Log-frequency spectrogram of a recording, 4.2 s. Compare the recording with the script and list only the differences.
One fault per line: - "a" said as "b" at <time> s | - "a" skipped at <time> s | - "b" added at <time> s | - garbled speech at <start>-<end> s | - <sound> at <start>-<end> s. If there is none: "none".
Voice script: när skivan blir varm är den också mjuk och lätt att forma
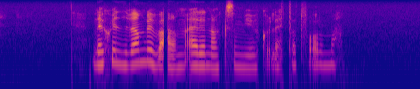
- dropout at 1.6-1.7 s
